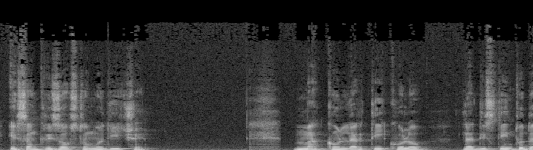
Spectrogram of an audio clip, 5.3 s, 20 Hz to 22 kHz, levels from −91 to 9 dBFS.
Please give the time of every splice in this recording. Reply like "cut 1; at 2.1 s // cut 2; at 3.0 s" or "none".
cut 1; at 2.8 s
